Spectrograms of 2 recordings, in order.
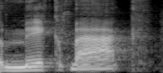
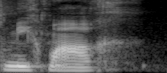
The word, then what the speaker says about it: Mi'kmaq: But you're looking at a story that was born in Nova Scotia and in the where the Mi'kmaq and the, the most most uh, Americans are going to think of them as the Mi'kmaq, but it's it's pronounced Mi'kmaq,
